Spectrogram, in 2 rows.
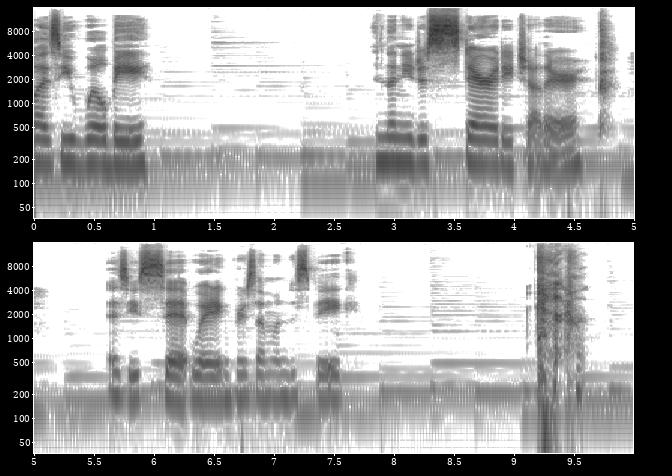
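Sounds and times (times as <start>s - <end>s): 
speech: 0.0s - 1.1s, 2.8s - 4.9s, 5.6s - 7.8s
single short cough: 9.1s - 9.7s.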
